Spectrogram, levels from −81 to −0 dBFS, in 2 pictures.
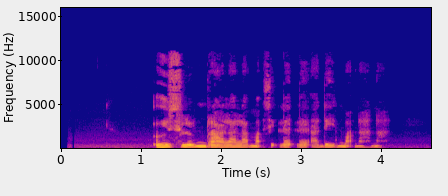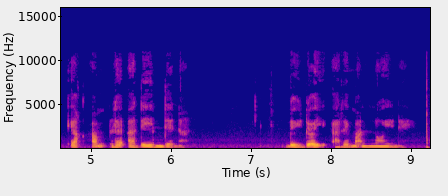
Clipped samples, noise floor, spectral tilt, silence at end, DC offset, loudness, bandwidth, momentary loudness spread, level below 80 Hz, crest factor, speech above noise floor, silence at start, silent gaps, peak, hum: under 0.1%; -55 dBFS; -6.5 dB/octave; 0 s; under 0.1%; -21 LUFS; 11.5 kHz; 15 LU; -64 dBFS; 20 dB; 34 dB; 1.15 s; none; -4 dBFS; none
